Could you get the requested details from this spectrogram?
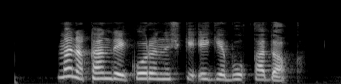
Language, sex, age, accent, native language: Uzbek, female, 25-34, Toshkent shahri, Uzbek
